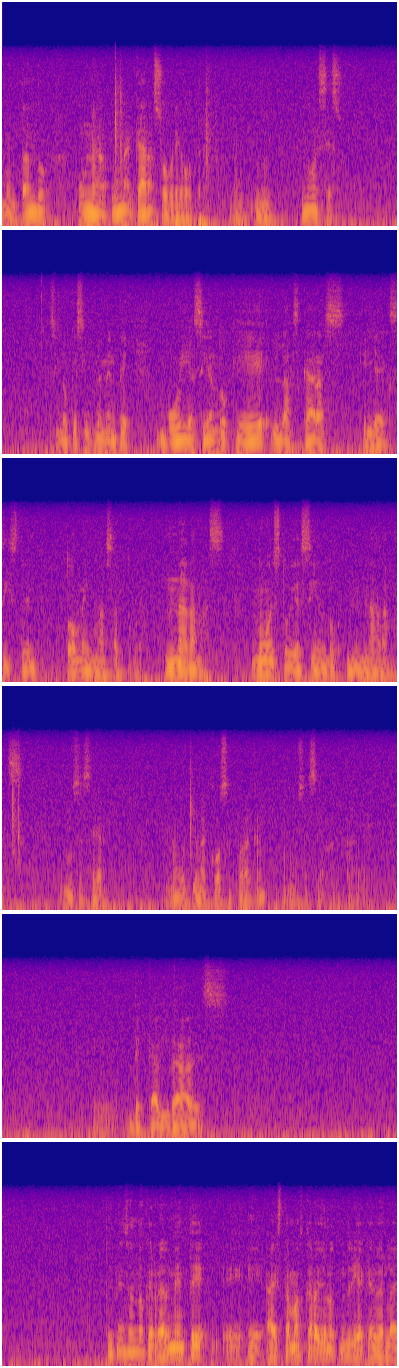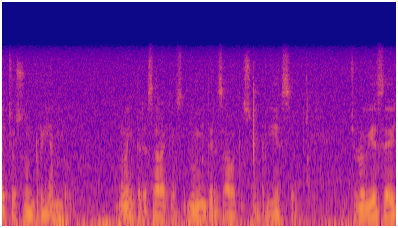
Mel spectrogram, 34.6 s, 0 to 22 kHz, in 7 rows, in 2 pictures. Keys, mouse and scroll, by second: 1.5 Tab, 2.6 Tab, 3.5-4.1 scroll down 2, 5.2 click, 6.1-6.5 scroll up 2, 6.5 scroll down 2, 7.0-8.4 middle drag, 8.6-10.0 drag, 10.3 click, 12.6 scroll down 2, 13.1-13.7 scroll up 4, 13.8 scroll down 2, 15.0 f, 16.7 click, 17.8-21.0 ctrl+drag, 21.3-23.1 ctrl+drag, 23.3-24.4 ctrl+drag, 24.7-28.7 ctrl+drag, 29.3 ctrl+click, 30.4-31.6 ctrl+drag, 31.7 ctrl+click, 32.3-32.7 ctrl+scroll down 2, 33.0 shift+middle click, 33.8 shift+scroll up 3.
